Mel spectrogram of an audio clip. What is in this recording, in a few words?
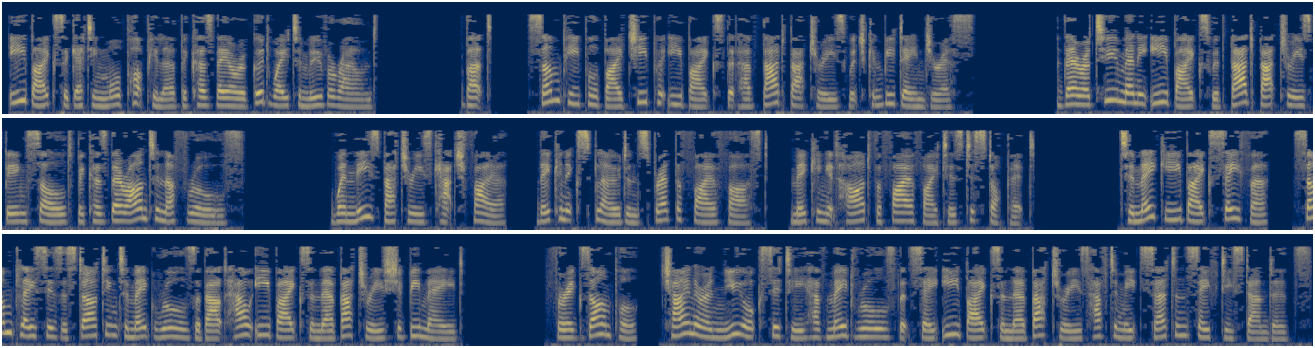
English Lower Intermediate NORMAL Reading; E bikes Safe and Fun with Good Batteries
